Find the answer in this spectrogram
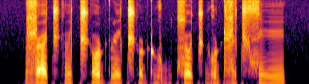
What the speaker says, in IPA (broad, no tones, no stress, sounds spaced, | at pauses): ʐ ɐ t͡ʃʼ ɨ t͡ʃʼ o ʈ ɳ i t͡ʃʼ o ʈ ɡ u b t͡s o t͡ʃ ɡ o ʈ ʐ ɐ t͡ʃ s i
